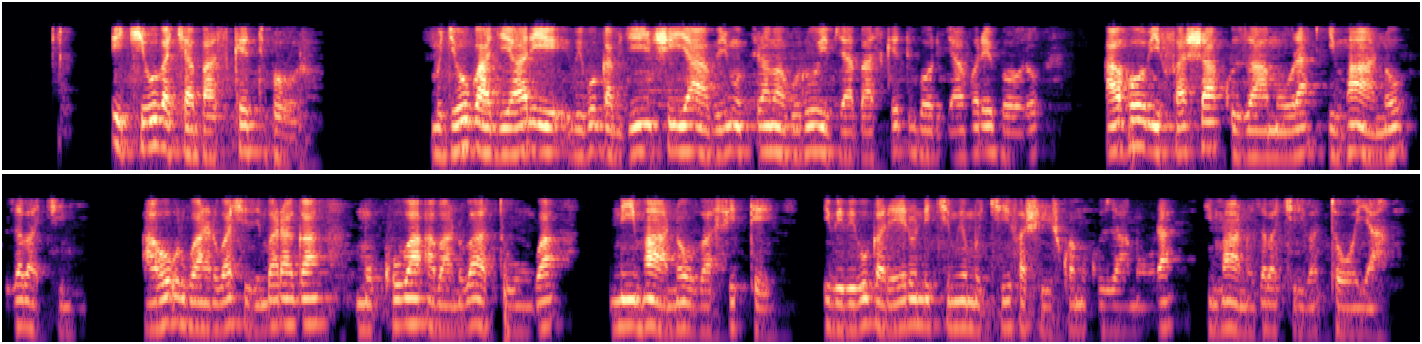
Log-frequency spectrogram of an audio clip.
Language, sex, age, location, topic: Kinyarwanda, male, 25-35, Kigali, education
